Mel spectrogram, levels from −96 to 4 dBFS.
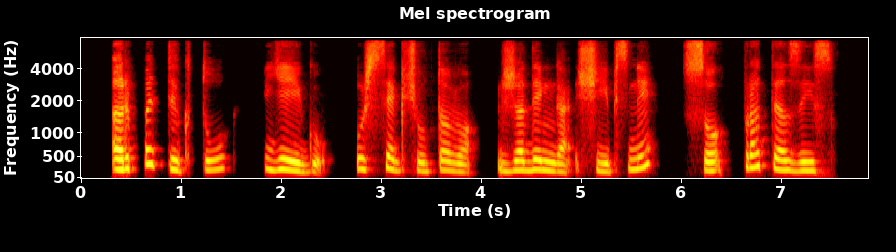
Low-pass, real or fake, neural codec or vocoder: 7.2 kHz; fake; codec, 16 kHz, 0.9 kbps, LongCat-Audio-Codec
